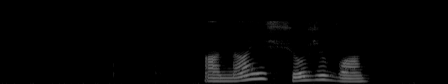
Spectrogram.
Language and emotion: Russian, neutral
